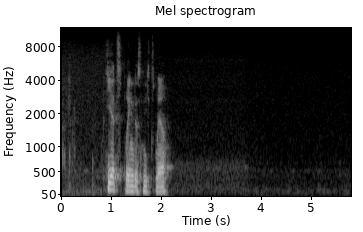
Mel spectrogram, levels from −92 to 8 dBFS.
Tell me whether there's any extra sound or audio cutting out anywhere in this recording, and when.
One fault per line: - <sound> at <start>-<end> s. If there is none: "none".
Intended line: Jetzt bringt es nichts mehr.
none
